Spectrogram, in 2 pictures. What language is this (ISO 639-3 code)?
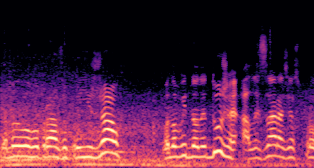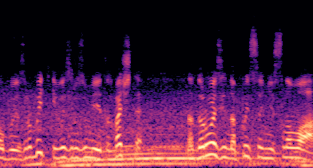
ukr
